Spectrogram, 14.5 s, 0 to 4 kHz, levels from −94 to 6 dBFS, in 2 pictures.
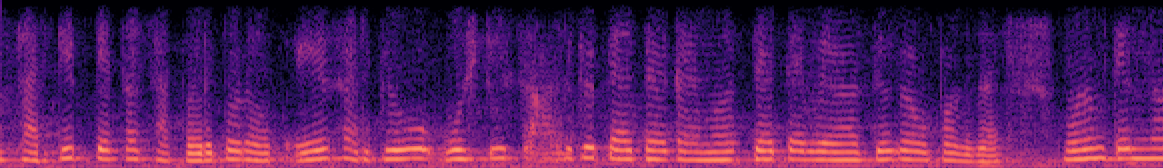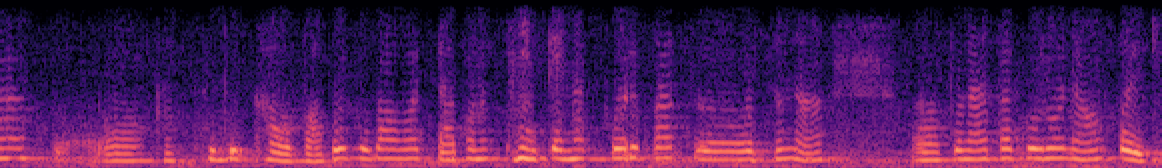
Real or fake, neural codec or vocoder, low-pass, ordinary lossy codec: fake; codec, 32 kHz, 1.9 kbps, SNAC; 3.6 kHz; Opus, 16 kbps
